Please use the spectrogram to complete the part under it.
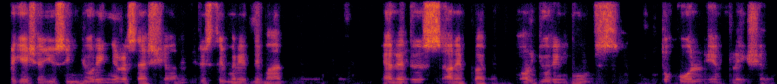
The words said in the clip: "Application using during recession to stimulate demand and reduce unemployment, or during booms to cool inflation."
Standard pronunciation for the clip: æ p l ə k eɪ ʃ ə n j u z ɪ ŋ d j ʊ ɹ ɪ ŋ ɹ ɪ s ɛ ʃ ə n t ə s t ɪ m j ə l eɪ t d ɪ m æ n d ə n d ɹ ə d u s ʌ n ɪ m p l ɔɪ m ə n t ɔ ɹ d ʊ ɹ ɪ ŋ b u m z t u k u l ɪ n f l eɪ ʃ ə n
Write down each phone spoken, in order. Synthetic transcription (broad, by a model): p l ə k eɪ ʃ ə n j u s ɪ ŋ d j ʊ ɹ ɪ ŋ ɹ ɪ s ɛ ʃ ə n t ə s t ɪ m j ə l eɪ t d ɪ m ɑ n d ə n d ɹ ə d u s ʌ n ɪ m p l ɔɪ m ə n t ɔ ɹ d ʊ ɹ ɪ ŋ b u m s t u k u l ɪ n f l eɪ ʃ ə n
